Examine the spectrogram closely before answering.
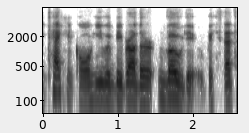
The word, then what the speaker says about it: Vodou: wanted to be technical he would be brother vodou because that's how you actually you're actually supposed to pronounce it it's not voodoo that was that was kind of an americanization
